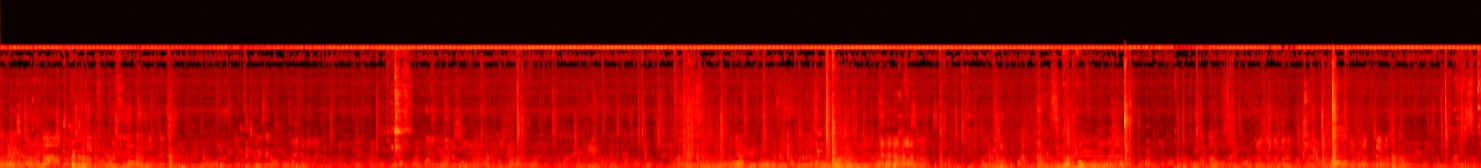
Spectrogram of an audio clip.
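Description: A crowd of men and women chatter in a busy, lively room.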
